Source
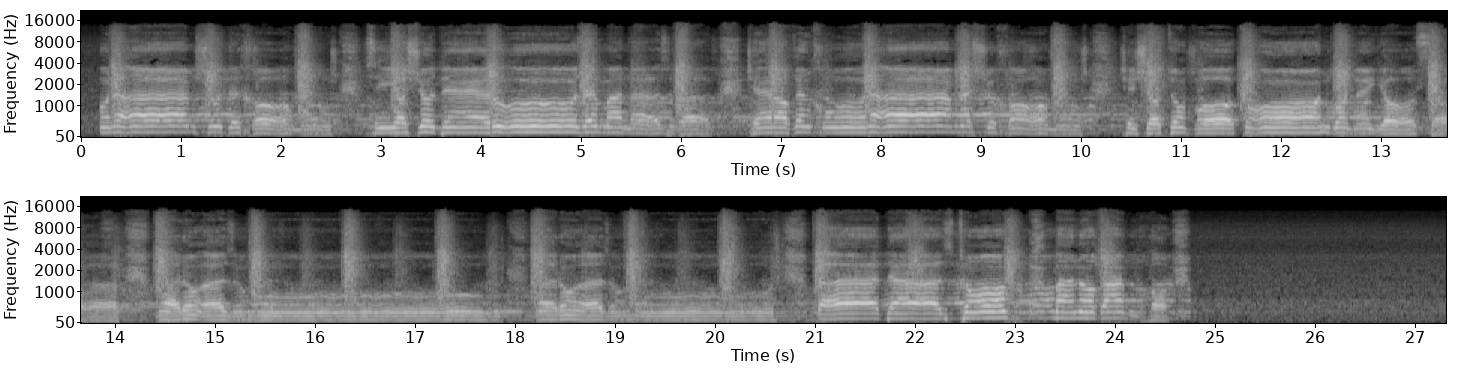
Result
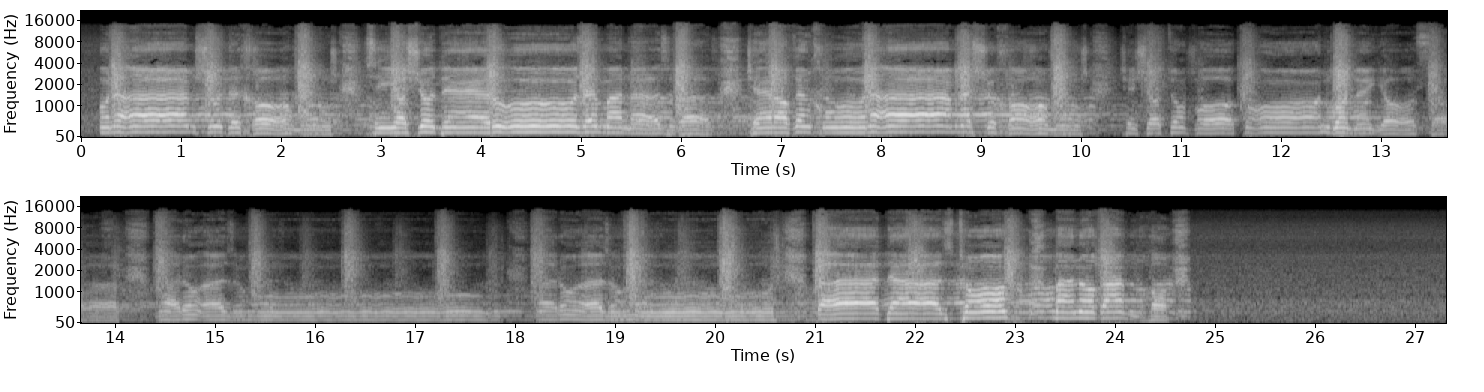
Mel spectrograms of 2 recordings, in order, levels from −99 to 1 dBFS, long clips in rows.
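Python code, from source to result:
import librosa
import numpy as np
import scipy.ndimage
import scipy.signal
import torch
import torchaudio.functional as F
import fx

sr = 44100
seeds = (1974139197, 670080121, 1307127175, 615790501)

y = fx.gain(x, sr, db=fx.line((9.84, 7.5), (10.34, -1.0), (12.37, -1.0), (12.54, 9.0), (13.07, -1.0), (18.55, -1.0), (18.95, 6.5)))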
